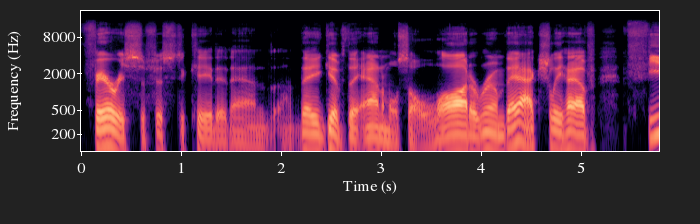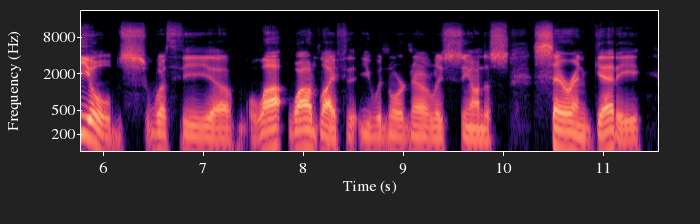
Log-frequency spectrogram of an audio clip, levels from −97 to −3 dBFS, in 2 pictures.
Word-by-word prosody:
very 120 -6 +6
sophisticated, 85 -3 -7
and, 65 -4 -12
uh, - - -21
they 105 -2 0
give 90 - 0
the - - -3
animals 85 -6 -3
a - - -5
lotta 95 +11 +4
room. 105 +1 -2
They - - +3
actually 115 -3 +1
have 105 -3 +4 0.3
fields 180 - 0
with 105 -1 -6
the, 95 -3 -4
uh, 85 -1 -1 0.2
la - - +4
wildlife 120 +1 +3
that - - -12
you 95 - -10
wouldn't 95 0 -9
ordinarily 90 -1 -4
see 90 +2 -7
on 85 -1 -2
this 80 0 -6 0.3
S - - 0
Serengeti, 85 -5 0
90 Hz, 150 wpm, -24 LUFS, 85-105 Hz, 0.3 s, very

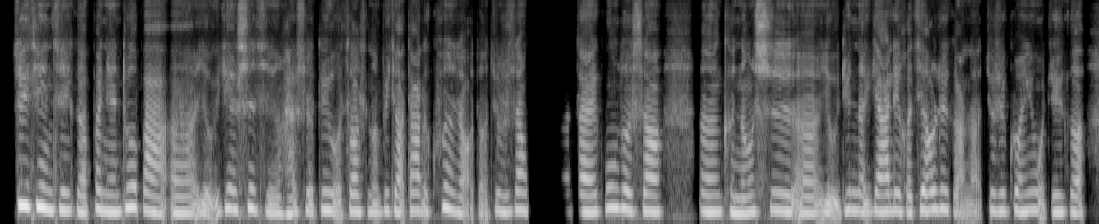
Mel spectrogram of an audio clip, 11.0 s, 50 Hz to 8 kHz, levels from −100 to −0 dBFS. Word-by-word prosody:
最 310 -1 +9
近 280 -3 +7
这 245 -1 +1
个 225 -2 0
半 250 +3 0
年 225 -1 +3
多 280 +4 +4
吧， 230 -5 0
呃， 210 -1 +1
有 - - -1
一 - - -3
件 260 +1 +1
事 270 +2 +1
情， 220 -3 -2
还 200 +1 0
是 235 +2 -3
对 250 -1 0
我 235 - -1
造 225 -1 -1
成 225 0 -4
了 - - 0
比 235 - -3
较 225 -2 -1
大 235 0 -3
的 235 - -3
困 265 +2 0
扰 215 -1 -2
的， - - -9
就 235 - -6
是 220 - 0
像 245 +2 -1 0.4
呃， 230 - -22
在 225 -1 +1
工 275 +4 0
作 260 -2 +2
上， 225 -1 0 0.3
呃， 225 -1 +1
可 225 0 -3
能 205 +1 +2
是， 230 0 -1
呃， 105 +1 0
有 110 -1 0
一 - - -4
定 240 0 -2
的 230 - -1
压 225 -1 +1
力 235 0 0
和 215 -1 -2
焦 245 +2 0
虑 255 0 0
感 230 - -6
了。 - - -9
就 240 - -7
是 235 0 -1
关 230 0 -1
于 - - -2
我 245 - -3
这 220 0 -1
个 215 -1 -3
230 Hz, 320 characters per minute, -24 LUFS, 220-245 Hz, 0.4 s, 最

